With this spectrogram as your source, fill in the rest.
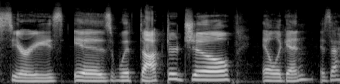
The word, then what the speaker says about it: Ilagan: Jill Ilagan. Is that how you pronounce it? Ilagan, sorry. Ilagan.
